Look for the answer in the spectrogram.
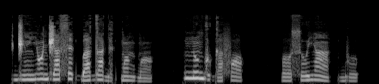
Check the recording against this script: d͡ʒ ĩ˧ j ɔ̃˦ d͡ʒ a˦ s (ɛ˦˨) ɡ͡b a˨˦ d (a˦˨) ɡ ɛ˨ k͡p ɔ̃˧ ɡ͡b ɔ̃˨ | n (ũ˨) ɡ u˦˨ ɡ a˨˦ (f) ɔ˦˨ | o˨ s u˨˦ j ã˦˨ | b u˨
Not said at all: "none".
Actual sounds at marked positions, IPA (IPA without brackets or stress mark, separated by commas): ɛ˦˨, a˦˨, ũ˦, f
